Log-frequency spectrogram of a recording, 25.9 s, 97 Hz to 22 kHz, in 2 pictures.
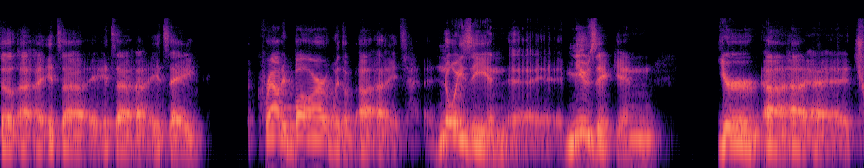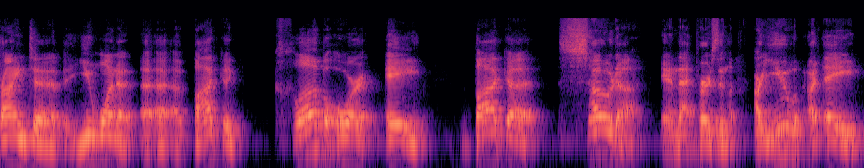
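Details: Aphasia in a 47-year-old male, a mix of Broca's and Wernicke's, after a massive stroke 6 years ago.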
